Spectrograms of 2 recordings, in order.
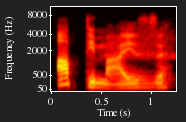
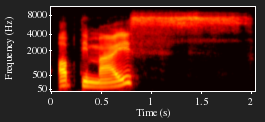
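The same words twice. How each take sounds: First: The word ends with a buzzing z sound. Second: The word ends with a hissing s sound. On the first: The speaker calls it right. "it's optimize. It ends with the Z" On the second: The speaker calls it wrong. "it's not optimize as in s-"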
